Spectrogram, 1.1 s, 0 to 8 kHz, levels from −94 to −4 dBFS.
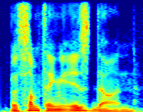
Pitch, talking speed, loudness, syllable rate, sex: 95 Hz, 225 wpm, -17 LUFS, 6.3 syllables/s, male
